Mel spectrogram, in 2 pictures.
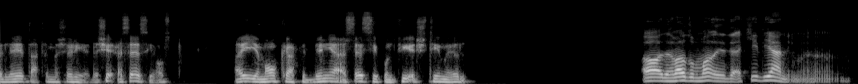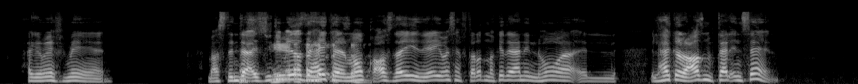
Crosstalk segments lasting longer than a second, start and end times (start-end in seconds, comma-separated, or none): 11.0-12.3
